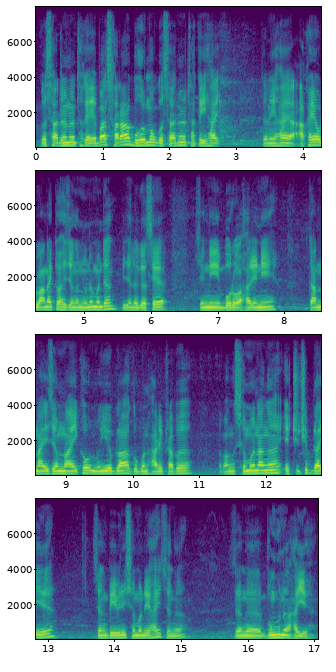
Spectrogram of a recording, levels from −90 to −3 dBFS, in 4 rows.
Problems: constant background noise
